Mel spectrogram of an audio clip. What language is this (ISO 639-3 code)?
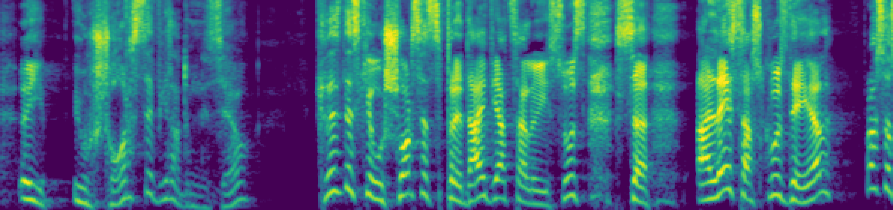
ron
